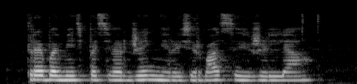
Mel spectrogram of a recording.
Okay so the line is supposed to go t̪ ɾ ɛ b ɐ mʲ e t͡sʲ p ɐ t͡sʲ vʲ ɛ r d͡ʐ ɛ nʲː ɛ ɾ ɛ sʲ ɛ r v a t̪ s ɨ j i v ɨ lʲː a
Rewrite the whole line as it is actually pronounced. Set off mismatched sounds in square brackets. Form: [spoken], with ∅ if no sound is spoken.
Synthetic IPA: t̪ ɾ ɛ b ɐ mʲ e t͡sʲ p ɐ t͡sʲ vʲ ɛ r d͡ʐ ɛ nʲː ɛ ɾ ɛ [zʲ] ɛ r v a t̪ s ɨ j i [ʐ] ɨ lʲː a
